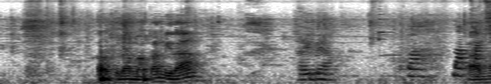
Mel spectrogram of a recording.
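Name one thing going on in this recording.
A small child talks excitedly close by.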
